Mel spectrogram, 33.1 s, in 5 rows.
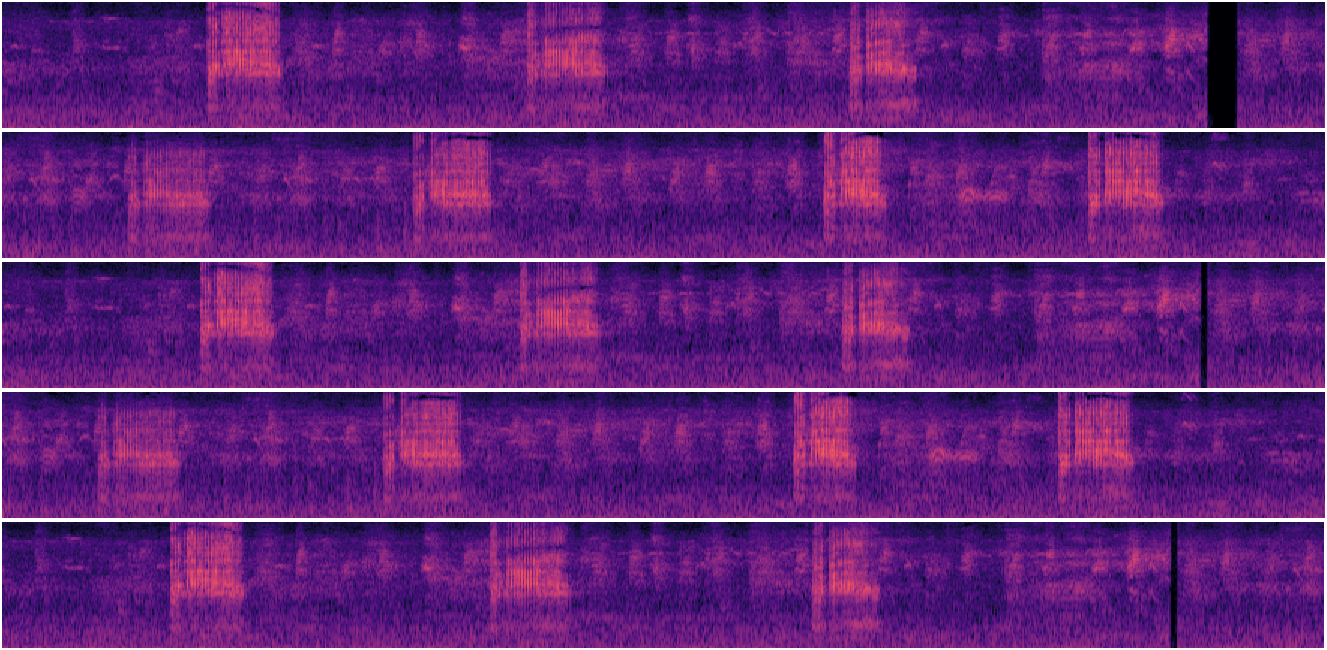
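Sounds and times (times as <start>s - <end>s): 
tricolored heron squawks: 1.0s - 1.7s, 2.3s - 3.3s, 4.0s - 5.9s, 6.8s - 9.3s, 10.6s - 12.8s, 14.2s - 16.7s, 17.4s - 19.2s, 19.9s - 22.4s, 23.6s - 26.0s, 27.1s - 29.6s, 30.4s - 32.2s.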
